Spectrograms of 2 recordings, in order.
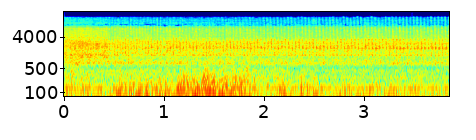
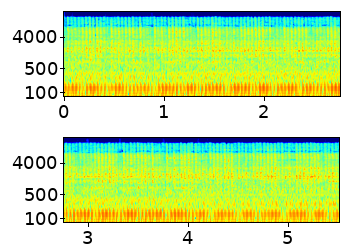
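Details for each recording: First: Maruti Dzire engine starting after timing chain replacement, which was done for loud chain noise: catches and settles into an even, smooth idle with no rattle or slapping from the front; chain now quiet. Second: Maruti Dzire petrol engine at idle, recorded near the engine after startup: a loud metallic chatter over the hum from a worn timing chain set that is due for replacement.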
